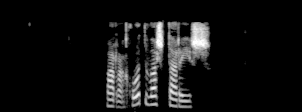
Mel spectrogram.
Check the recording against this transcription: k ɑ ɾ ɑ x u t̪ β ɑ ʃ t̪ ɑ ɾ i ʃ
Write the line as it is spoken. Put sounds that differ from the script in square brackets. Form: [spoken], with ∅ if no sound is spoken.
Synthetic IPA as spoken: [p] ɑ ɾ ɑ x [o] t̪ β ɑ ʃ t̪ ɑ ɾ [e] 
